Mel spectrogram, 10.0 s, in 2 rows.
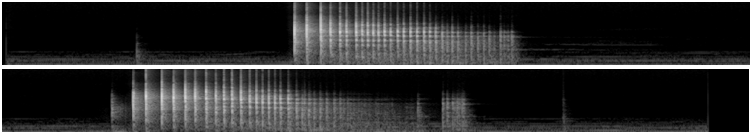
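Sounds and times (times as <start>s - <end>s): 
dice: 2.0s - 3.5s, 5.7s - 8.2s.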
